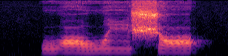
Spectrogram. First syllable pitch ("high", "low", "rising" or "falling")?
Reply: low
